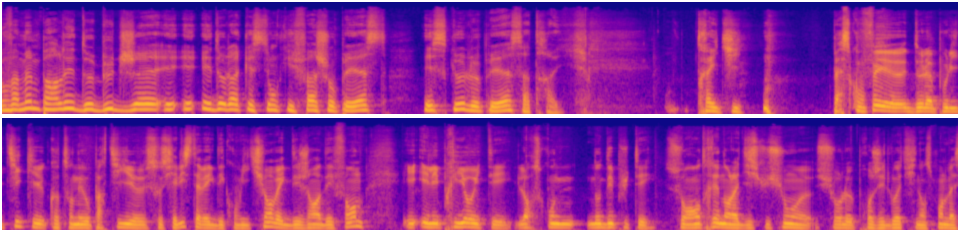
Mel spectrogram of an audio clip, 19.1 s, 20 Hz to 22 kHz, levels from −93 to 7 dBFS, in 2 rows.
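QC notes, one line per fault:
Nothing here to flag, so there's no fault line to write for this clip.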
